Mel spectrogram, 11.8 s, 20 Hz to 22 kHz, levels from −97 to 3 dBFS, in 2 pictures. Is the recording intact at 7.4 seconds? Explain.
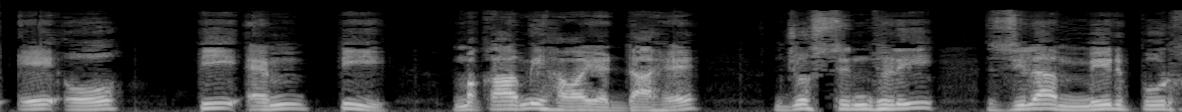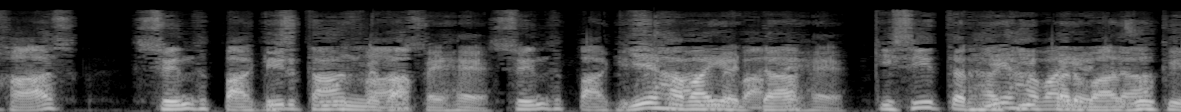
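No. From 7.25 s to the end, just after "ضلع میرپور خاص سندھ", a doubled audio track appears, likely a second copy about two seconds late and roughly 5 dB quieter, showing as an abrupt-onset repeated waveform. Transcoding between lossy codecs also applies here, likely HE-AAC into AAC-LC: smeared, warbly detail, with the spectrogram empty above 14.9 kHz.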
